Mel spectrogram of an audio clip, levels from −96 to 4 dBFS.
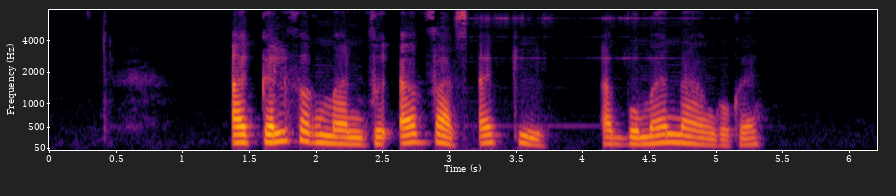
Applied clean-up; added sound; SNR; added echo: neural separator model SepFormer DNS4.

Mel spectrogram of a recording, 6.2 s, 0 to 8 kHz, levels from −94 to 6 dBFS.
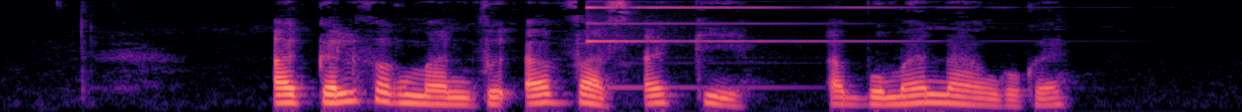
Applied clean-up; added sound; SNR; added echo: none; Bell; 18 dB; none.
